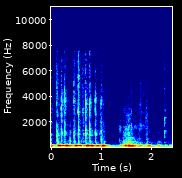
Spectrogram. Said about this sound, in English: I get nervous when you type.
